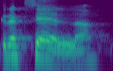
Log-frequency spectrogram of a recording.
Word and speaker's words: Graziela: But every time I just say, like, pretend that you speak Italian. Just do it. Graziella.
